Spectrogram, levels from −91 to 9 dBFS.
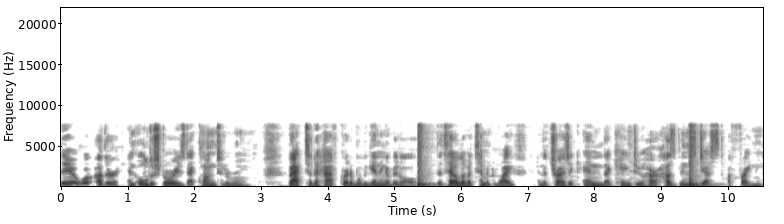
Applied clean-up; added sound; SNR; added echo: classical method Wiener filter.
